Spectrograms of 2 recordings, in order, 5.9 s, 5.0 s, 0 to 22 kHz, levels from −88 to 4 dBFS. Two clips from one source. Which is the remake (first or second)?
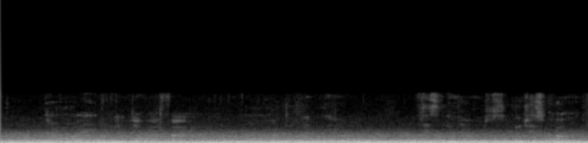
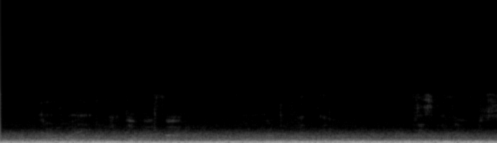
second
